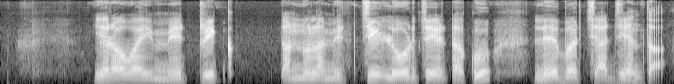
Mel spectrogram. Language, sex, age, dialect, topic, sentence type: Telugu, male, 31-35, Central/Coastal, agriculture, question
